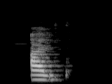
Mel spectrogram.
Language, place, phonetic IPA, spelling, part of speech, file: Russian, Saint Petersburg, [alʲt], альт, noun, LL-Q7737 (rus)-альт.wav
- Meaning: 1. alto (voice) 2. viola (stringed instrument)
